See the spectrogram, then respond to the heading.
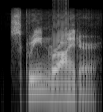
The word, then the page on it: screenwriter: American English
